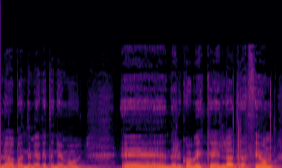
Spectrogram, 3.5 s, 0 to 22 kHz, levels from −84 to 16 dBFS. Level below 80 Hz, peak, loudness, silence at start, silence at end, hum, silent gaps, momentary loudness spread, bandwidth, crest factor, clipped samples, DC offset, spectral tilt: -50 dBFS; -8 dBFS; -24 LUFS; 0 s; 0 s; none; none; 8 LU; 16 kHz; 16 dB; under 0.1%; under 0.1%; -7.5 dB/octave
